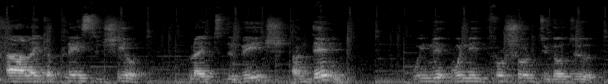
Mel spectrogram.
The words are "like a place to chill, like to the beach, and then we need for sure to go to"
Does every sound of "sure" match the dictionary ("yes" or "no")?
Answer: yes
